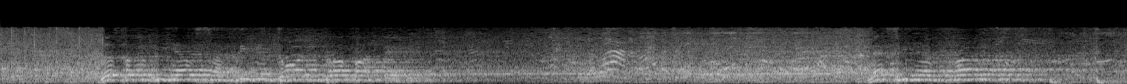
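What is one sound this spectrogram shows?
A man announces through a loudspeaker in a large echoing space.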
